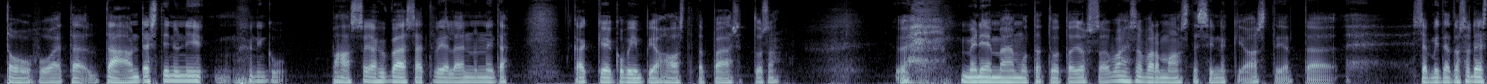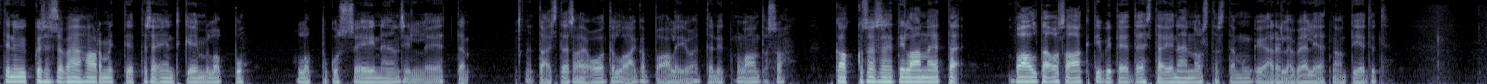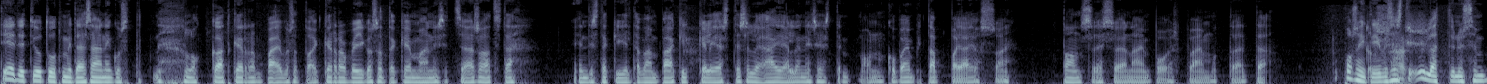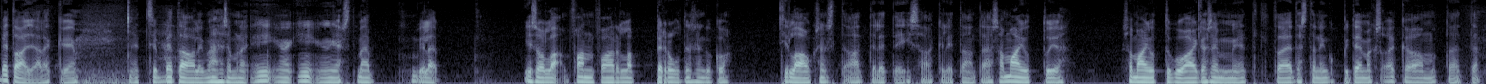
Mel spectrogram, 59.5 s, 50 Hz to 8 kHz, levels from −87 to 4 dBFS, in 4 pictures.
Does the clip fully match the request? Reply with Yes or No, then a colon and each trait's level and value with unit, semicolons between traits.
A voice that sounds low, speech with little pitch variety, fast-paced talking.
Yes: low, 105 Hz; narrow, 2.1 semitones; fast, 160 wpm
